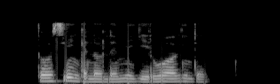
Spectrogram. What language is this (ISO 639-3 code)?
kln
